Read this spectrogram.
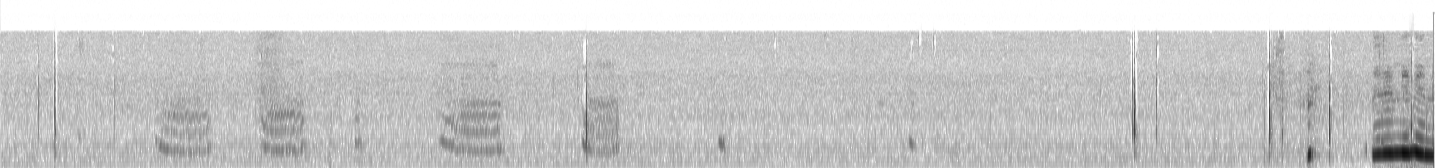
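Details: A mother cat softly calling her kittens: brief rolled trilling chirrups spaced a second or more apart, scattered taps and knocks, then a loud drawn-out meow at the very end.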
